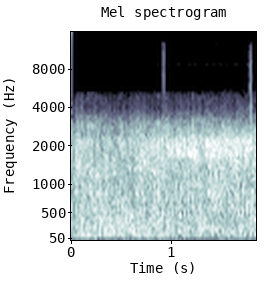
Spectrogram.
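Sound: wind blowing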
